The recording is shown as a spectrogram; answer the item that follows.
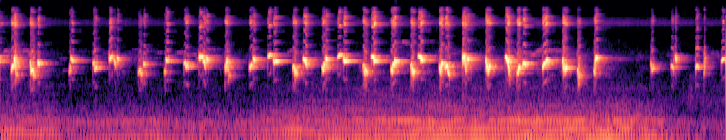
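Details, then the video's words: Yellow-vented bulbul morning song, used to train other bulbuls to sing in the rapid ngropel style: quick, sharp chirping notes, each falling briefly, repeated about three times a second in a long run, with a faint low hum. "Pancingan Pagi burung trucuk Gacor sangat cocok untuk melatih trucuk belajar bunyi dan ngropel"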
